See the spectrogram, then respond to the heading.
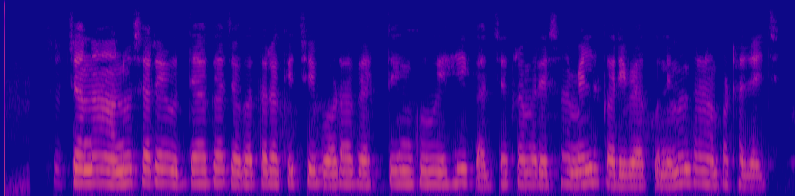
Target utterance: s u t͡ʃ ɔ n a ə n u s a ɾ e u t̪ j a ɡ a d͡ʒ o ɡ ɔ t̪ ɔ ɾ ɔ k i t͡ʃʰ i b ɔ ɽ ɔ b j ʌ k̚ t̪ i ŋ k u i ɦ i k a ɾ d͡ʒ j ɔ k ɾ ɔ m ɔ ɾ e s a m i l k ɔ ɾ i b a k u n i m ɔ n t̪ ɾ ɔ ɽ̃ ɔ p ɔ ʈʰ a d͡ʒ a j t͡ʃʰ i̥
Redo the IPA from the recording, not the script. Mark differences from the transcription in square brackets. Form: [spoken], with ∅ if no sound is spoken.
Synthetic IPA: s u t͡ʃ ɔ n a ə n u s a ɾ e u [d̪] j a ɡ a d͡ʒ [ɔ] ɡ ɔ t̪ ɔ ɾ ɔ k i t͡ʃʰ i b ɔ ɽ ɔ b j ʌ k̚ t̪ i ŋ k u [e] ɦ i k a ɾ d͡ʒ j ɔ k ɾ ɔ m ɔ ɾ e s a m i l k ɔ ɾ i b a k u n i m ɔ n t̪ ɾ ɔ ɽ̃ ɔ p ɔ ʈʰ a d͡ʒ a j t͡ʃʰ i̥

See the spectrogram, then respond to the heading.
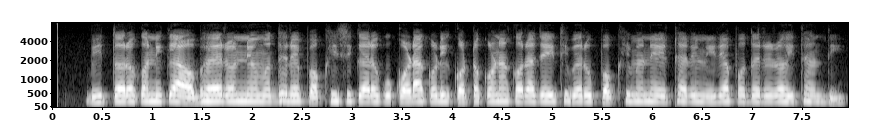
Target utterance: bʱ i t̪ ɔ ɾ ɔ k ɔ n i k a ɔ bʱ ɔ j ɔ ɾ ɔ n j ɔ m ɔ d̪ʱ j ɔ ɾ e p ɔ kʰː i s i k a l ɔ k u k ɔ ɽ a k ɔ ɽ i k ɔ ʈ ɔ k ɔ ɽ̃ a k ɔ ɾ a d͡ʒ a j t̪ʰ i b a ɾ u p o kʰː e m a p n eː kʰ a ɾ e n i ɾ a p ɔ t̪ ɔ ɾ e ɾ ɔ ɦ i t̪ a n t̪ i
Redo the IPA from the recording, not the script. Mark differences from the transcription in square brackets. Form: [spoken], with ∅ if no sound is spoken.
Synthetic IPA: bʱ i t̪ ɔ ɾ ɔ k ɔ n i k a ɔ bʱ ɔ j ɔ ɾ ɔ n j ɔ m ɔ d̪ʱ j ɔ ɾ e p ɔ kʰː i s i k a [ɾ] ɔ k u k ɔ ɽ a k ɔ ɽ i k ɔ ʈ ɔ k ɔ ɽ̃ a k ɔ ɾ a d͡ʒ a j t̪ʰ i b a ɾ u p [ɔ] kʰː [i] m a [∅] n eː [ʈʰ] a ɾ e n i ɾ a p ɔ [d̪] ɔ ɾ e ɾ ɔ ɦ i [t̪ʰ] a n t̪ i

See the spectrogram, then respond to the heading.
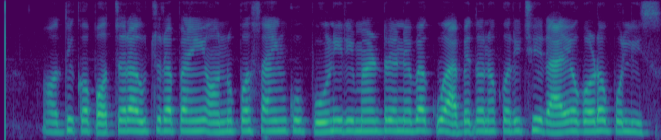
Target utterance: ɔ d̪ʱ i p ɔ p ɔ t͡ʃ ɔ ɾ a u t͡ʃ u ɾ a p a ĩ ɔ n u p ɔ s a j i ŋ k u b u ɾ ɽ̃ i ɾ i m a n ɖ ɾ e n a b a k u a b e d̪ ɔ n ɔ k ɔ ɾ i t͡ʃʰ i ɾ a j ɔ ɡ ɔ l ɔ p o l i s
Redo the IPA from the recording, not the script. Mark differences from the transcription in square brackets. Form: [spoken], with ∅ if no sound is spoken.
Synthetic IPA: ɔ d̪ʱ i [k] ɔ p ɔ t͡ʃ ɔ ɾ a u t͡ʃ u ɾ a p a ĩ ɔ n u p ɔ s a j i ŋ k u [p] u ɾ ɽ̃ i ɾ i m a [ɳ] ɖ ɾ e n [e] b a k u a b e d̪ ɔ n ɔ k ɔ ɾ i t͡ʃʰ i ɾ a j ɔ ɡ ɔ [ɽ] ɔ p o l i s

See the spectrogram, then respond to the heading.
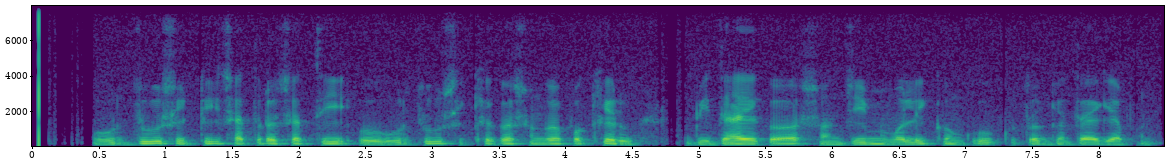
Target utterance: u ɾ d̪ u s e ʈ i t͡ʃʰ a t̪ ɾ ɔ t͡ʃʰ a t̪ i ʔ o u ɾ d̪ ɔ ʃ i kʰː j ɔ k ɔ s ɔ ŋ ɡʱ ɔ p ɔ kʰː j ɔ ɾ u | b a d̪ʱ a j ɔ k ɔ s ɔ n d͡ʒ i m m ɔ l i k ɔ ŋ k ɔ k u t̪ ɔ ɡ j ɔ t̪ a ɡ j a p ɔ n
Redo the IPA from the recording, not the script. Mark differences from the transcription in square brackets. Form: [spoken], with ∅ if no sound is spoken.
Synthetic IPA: u ɾ d̪ u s [i] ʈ i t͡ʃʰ a t̪ ɾ ɔ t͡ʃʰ a t̪ i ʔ o u ɾ d̪ [u] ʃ i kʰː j ɔ k ɔ s ɔ ŋ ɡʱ ɔ p ɔ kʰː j ɔ ɾ u | b [i] d̪ʱ a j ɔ k ɔ s ɔ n d͡ʒ i m m ɔ l i k ɔ ŋ k [u] k u t̪ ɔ ɡ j ɔ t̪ a ɡ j a p ɔ n

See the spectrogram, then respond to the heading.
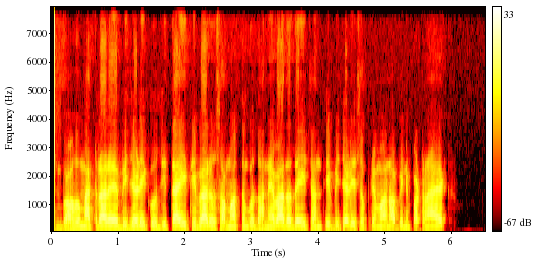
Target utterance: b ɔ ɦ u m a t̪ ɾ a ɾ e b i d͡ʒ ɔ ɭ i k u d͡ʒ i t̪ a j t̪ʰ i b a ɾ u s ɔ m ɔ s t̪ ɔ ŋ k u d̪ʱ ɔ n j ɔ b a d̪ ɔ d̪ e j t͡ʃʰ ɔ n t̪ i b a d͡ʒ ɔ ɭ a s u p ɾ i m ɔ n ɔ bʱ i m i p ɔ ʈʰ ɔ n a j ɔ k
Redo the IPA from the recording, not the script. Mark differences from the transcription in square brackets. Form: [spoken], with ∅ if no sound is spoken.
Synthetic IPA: b ɔ ɦ u m a t̪ ɾ a ɾ e b i d͡ʒ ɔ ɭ i k u d͡ʒ i t̪ a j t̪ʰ i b a ɾ u s ɔ m ɔ s t̪ ɔ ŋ k u d̪ʱ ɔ n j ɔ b a d̪ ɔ d̪ e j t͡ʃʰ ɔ n t̪ i b [i] d͡ʒ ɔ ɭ [i] s u p ɾ i m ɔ n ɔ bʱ i [n] i p ɔ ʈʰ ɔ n a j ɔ k

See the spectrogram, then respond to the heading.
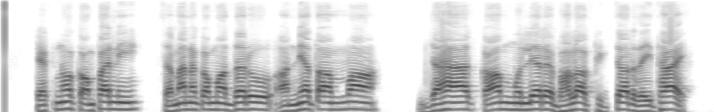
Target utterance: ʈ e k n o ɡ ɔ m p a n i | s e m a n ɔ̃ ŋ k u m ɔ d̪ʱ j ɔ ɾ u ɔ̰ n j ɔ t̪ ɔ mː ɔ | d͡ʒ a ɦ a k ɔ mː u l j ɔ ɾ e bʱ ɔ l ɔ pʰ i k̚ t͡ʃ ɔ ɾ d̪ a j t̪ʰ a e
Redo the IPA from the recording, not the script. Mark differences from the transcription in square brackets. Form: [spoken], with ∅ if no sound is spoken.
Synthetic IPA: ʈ e k n o [k] ɔ m p a n i | s e m a n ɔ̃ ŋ k [ɔ] m ɔ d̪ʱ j ɔ ɾ u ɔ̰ n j ɔ t̪ ɔ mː ɔ | d͡ʒ a ɦ a k ɔ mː u l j ɔ ɾ e bʱ ɔ l ɔ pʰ i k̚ t͡ʃ ɔ ɾ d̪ [e] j t̪ʰ a e

